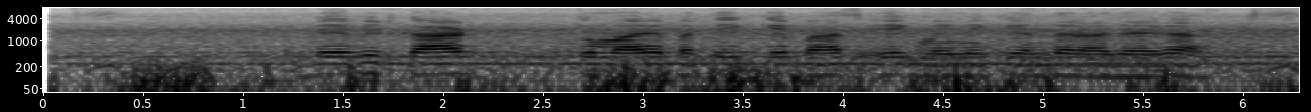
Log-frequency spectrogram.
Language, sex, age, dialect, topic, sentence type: Hindi, male, 41-45, Marwari Dhudhari, banking, statement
